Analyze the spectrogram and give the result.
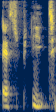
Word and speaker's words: ASPIT: Først og fremmest, kan du ikke prøve at forklare lidt, hvad ASP-IT det er? – Jo, og så lad os starte med at udtale det, som ja. Det skal, nemlig ASPIT.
